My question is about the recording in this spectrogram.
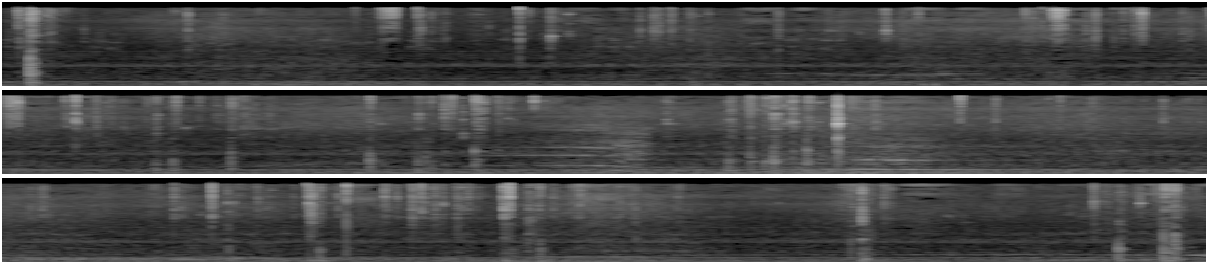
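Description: Scattered small metallic clicks and clinks as a car engine computer's metal case and circuit board are handled and turned over on a workbench, over a steady electrical hum.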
